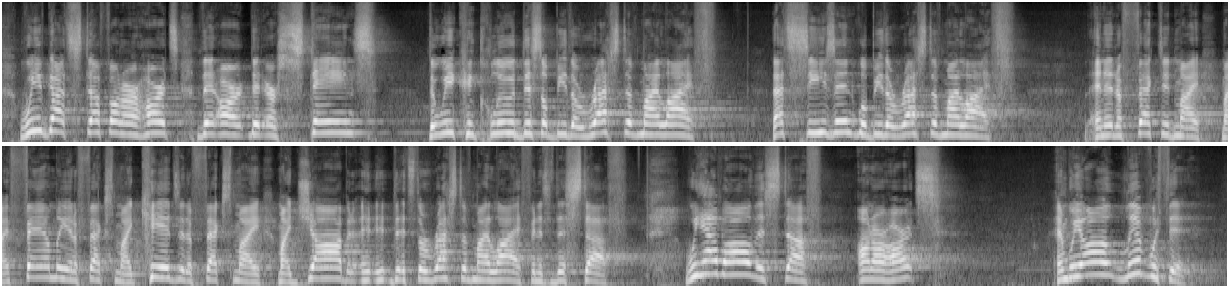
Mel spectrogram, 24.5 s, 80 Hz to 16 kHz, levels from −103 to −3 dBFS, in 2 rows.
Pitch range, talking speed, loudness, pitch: 210-260 Hz, 175 wpm, -22 LUFS, 235 Hz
